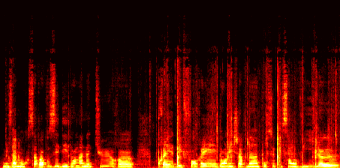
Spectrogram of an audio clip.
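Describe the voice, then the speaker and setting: Woman tarot reader with a slightly low voice, chatty and fond, often pausing on fillers. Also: level tone, background noise. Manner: affectionate, calls listeners "my loves", many fillers. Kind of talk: casual tarot reading.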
